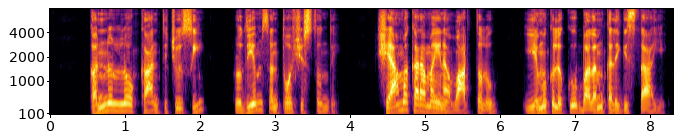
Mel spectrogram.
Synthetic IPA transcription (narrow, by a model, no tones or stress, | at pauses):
kɐnːulːo̞ːkaːnt̪it͡ʃuːsi | pɾud̪ɐjɐmsɐnt̪o̞ːʂist̪und̪i | kʂɛːmɐkɐɾɐmɐjnɐʋa̰ːɾt̪ɐlu | jemukulɐkubɐlɐmkɐliɡist̪aːji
